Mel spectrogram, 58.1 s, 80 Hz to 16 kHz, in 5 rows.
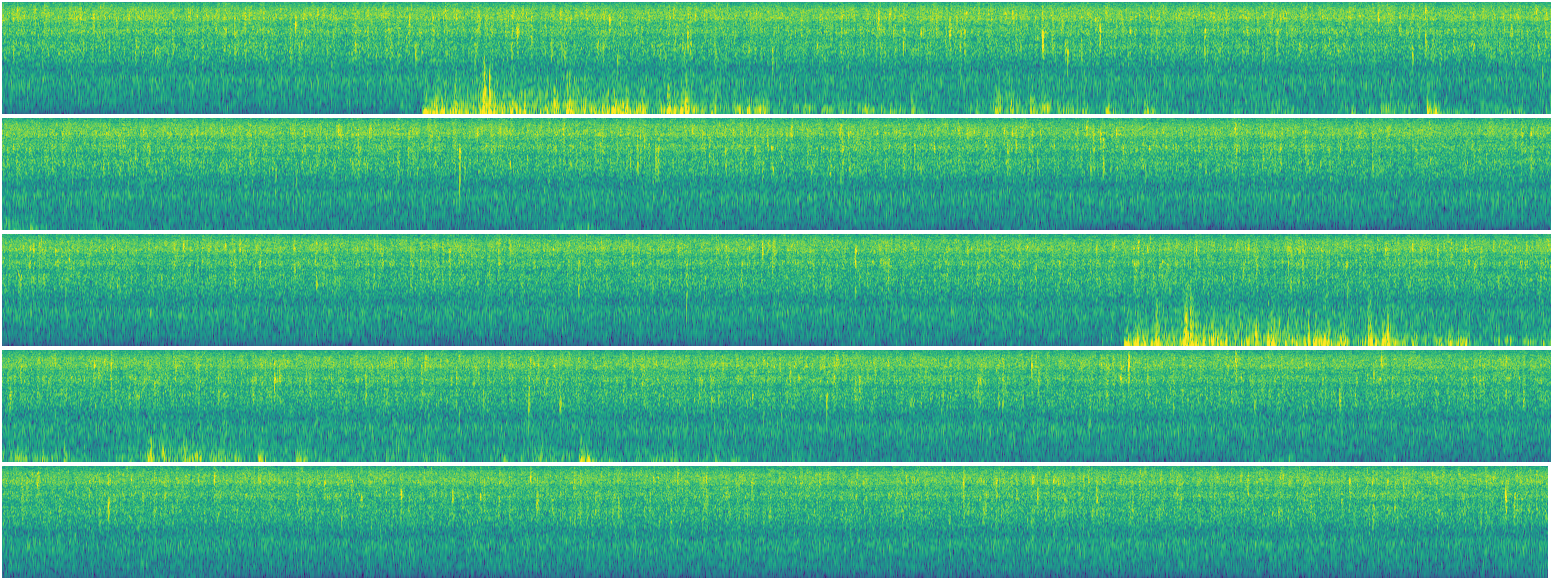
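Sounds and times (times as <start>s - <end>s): steady rain falling: 0.0s - 58.0s
thunder rolling: 31.6s - 37.4s.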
